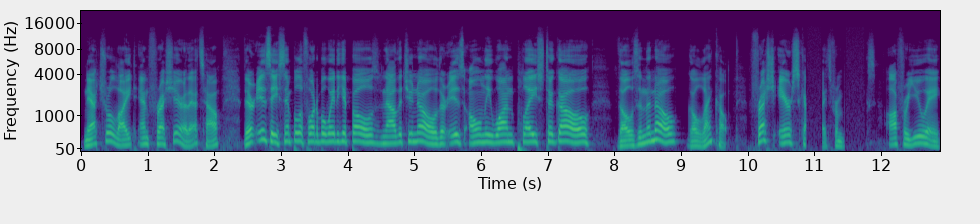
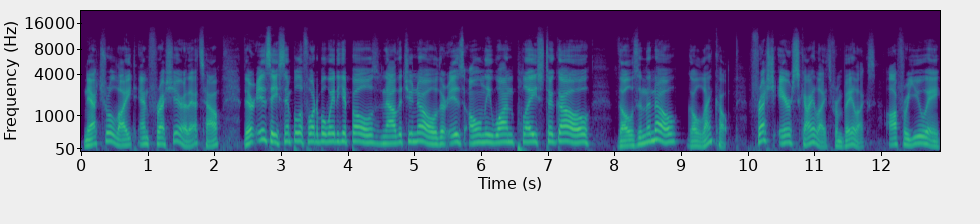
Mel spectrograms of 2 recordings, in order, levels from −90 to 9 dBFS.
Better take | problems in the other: second | audio cutting out; at 11 s

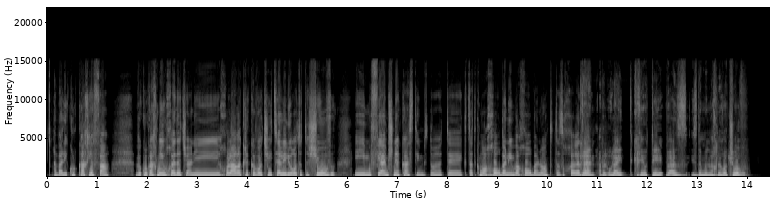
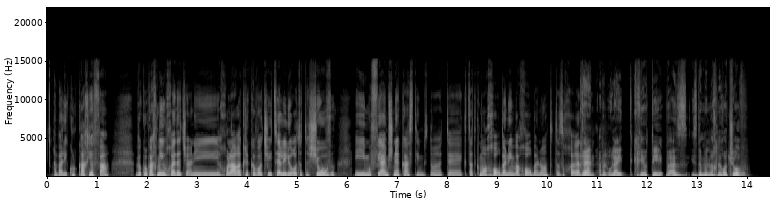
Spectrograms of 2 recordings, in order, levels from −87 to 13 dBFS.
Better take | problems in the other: second | distortion; slight; 9 dB below the speech

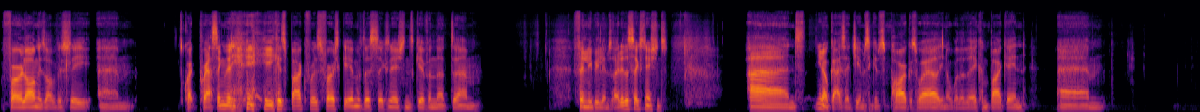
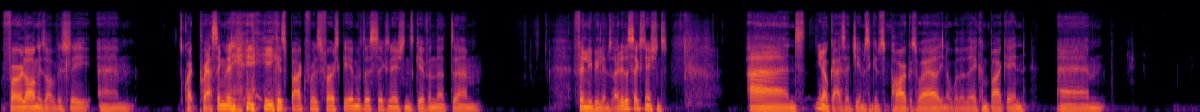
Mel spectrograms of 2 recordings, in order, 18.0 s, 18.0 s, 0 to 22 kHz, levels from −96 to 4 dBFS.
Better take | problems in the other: second | thin; somewhat; fading below 450 Hz

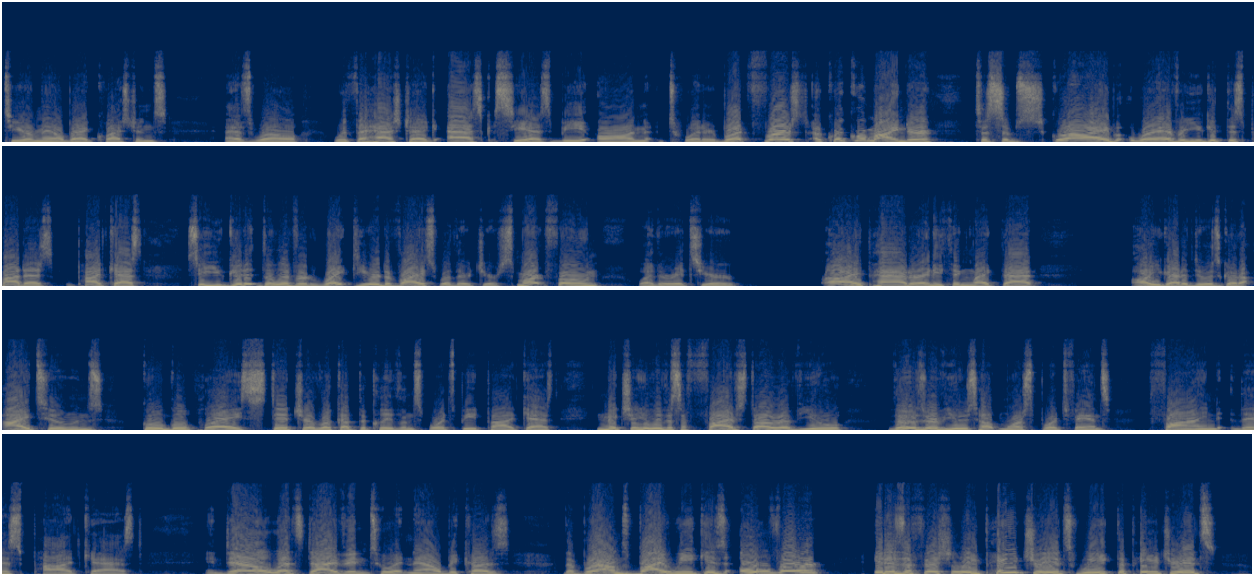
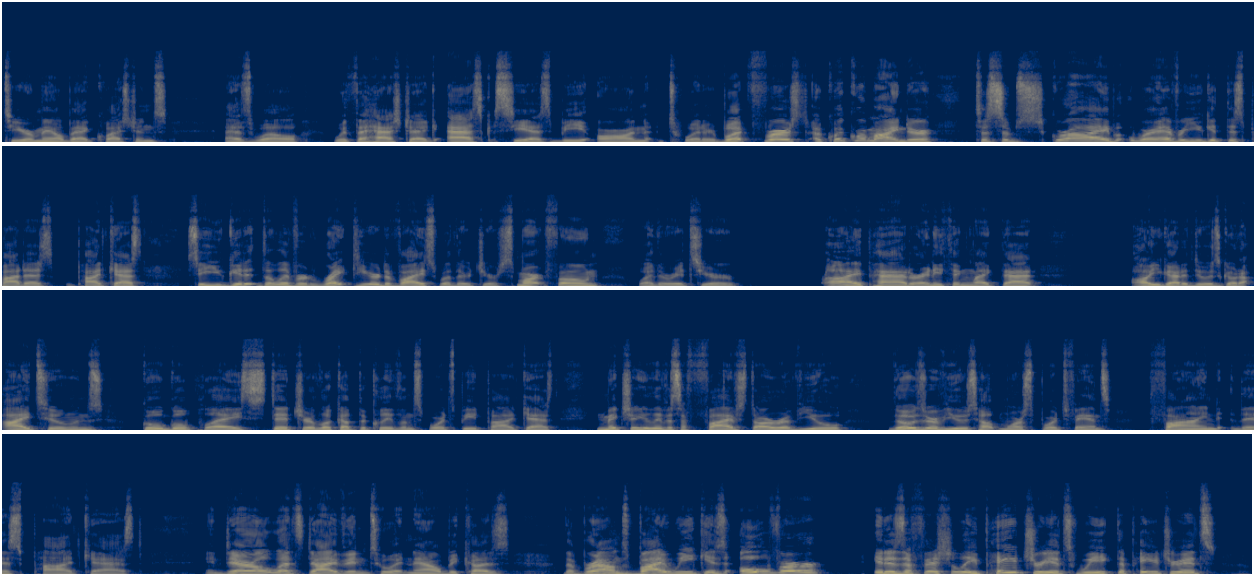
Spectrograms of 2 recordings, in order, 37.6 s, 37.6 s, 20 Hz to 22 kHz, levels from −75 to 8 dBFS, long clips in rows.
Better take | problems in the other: second | distortion; heavy; 15% of the sound clipped

